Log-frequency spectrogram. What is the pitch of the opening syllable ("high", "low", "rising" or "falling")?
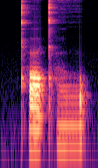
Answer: low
